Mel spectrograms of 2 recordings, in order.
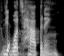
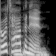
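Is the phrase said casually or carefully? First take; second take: carefully; casually. First: It is said in a careful, formal way. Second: It is said in a relaxed, casual way. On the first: The speaker is on a more formal footing. "Instead of" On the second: The speaker is on a casual footing. "you're probably on a casual track already. So you're more likely to say"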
